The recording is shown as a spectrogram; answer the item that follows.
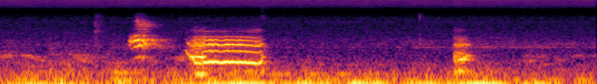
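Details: Sacred Birman cat talking to a seagull: a few short harmonic meows, one longer wavering call near the middle, over a steady low hum.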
